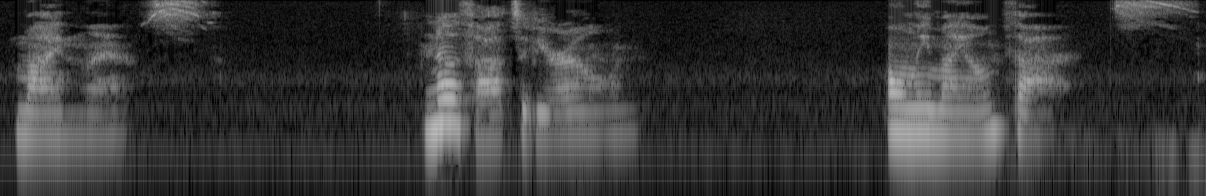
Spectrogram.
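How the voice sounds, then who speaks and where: A woman voicing a smug, domineering male sorcerer villain in an ASMR roleplay, breathy and often whispering, with a deliberate, hypnotic delivery. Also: medium pitch, darkish tone. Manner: slow, deliberate, gloating, hypnotic.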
